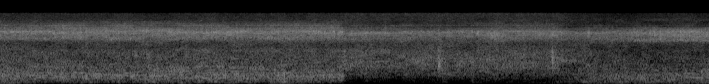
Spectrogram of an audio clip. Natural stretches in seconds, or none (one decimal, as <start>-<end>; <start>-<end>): none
